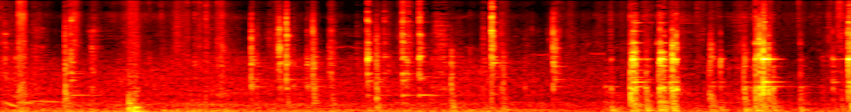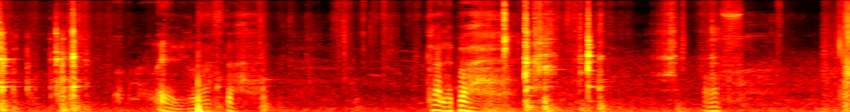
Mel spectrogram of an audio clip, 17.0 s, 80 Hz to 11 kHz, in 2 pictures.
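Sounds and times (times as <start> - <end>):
metal clicks and clinks: 2.5 - 9.4.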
